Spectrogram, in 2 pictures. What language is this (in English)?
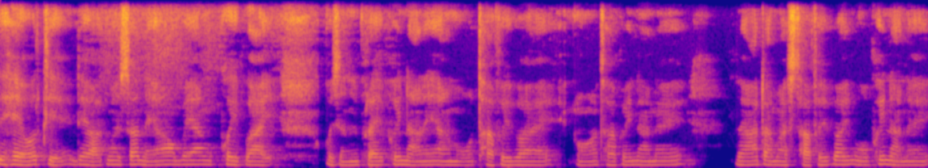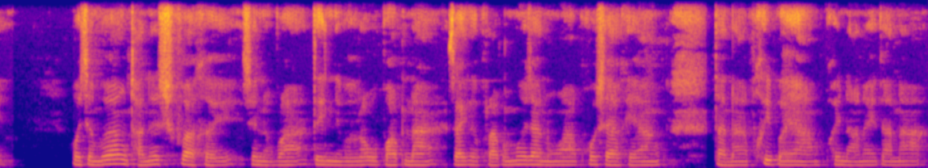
Bodo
